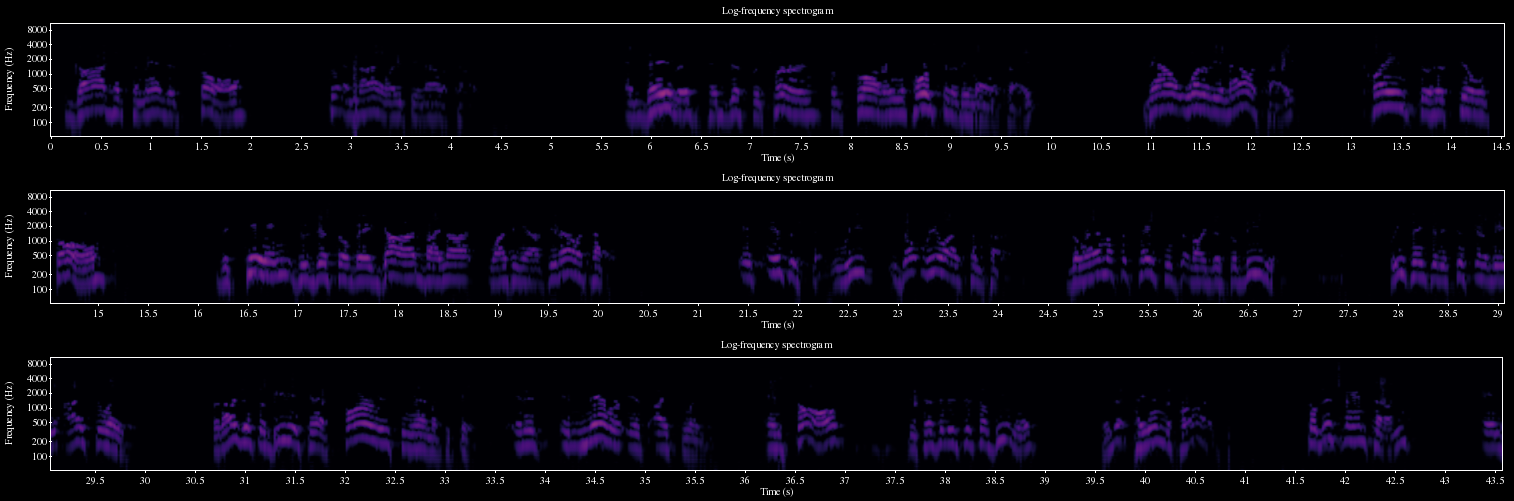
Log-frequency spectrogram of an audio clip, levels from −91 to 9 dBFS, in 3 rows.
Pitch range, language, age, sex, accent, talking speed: 140-185 Hz, English, 50-69, male, American, 125 wpm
